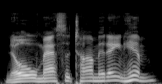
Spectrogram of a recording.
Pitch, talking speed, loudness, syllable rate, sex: 155 Hz, 220 wpm, -17 LUFS, 4.6 syllables/s, male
